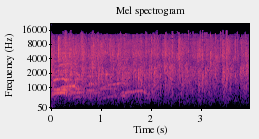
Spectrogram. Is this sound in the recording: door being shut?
no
